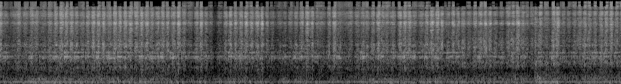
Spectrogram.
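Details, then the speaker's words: Pressure canner with 6 raw-pack jars of boneless chicken thighs: steady steam hiss with a fast, soft jiggling rattle, several times a second, as the regulator weight rocks evenly, limiting pressure to 10 psi. "So what that's doing, it's not allowing the pressure canner to build up any more pressure than 10 psi or 10 pounds."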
